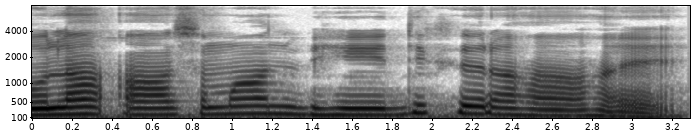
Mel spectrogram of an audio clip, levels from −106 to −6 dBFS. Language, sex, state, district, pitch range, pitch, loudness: Hindi, male, Chhattisgarh, Raipur, 170-190 Hz, 175 Hz, -16 LUFS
